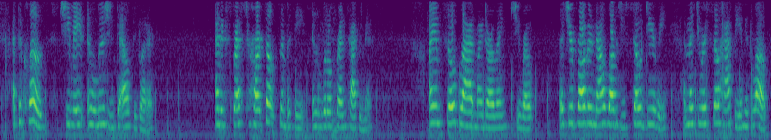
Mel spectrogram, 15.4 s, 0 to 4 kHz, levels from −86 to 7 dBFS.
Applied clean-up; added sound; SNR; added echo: none; none; none; none.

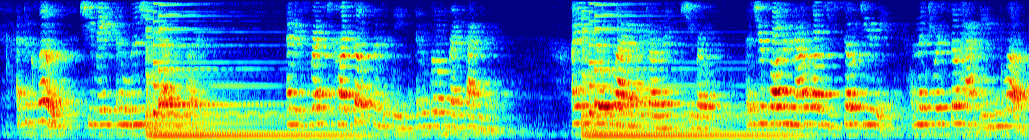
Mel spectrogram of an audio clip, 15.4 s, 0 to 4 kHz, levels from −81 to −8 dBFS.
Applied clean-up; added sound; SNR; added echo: none; Piano; 3 dB; reverberation time 1.0 s.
